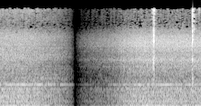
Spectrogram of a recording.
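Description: Steady rushing hum of a laminar airflow cabinet's blower together with the gas burner's flame, cut off briefly about a second and a half in, with two light clicks of steel forceps against the glass petri dish near the end.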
